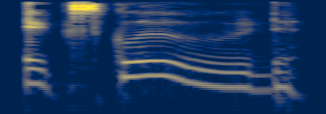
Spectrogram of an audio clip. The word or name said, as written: exclusory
